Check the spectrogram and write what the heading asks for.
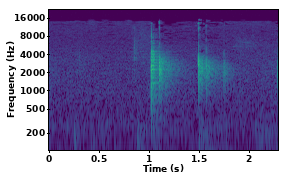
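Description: A snooker shot: the cue tip taps the cue ball, then ivory-hard balls click together, two sharp clicks about half a second apart, as the black is potted and the cue ball runs into the reds.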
